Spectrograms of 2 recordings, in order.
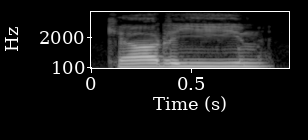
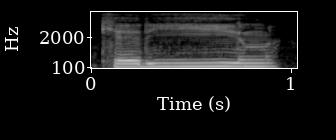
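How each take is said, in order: First: The r is heavy and full. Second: The r is light and thin. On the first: The speaker calls it wrong. "et non karim" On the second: The speaker calls it right. "Nous disons karim"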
